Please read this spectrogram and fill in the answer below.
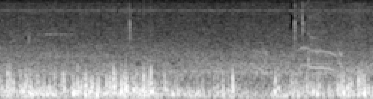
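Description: Wind buffeting the camera microphone: an uneven, gusting low rumble.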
